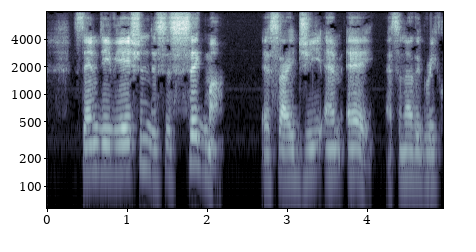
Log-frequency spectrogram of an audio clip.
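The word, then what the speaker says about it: σ: This is the letter mu, M-U, pronounced mu. It's a Greek letter. Standard deviation, this is sigma, S-I-G-M-A.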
